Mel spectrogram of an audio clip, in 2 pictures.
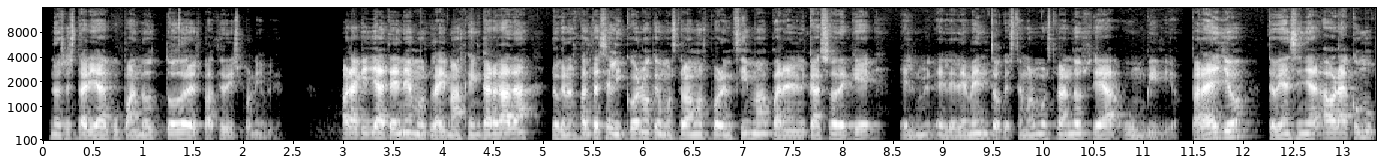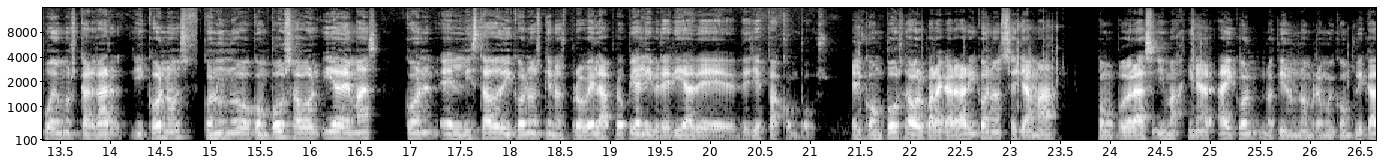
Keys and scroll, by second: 24.9 Return.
